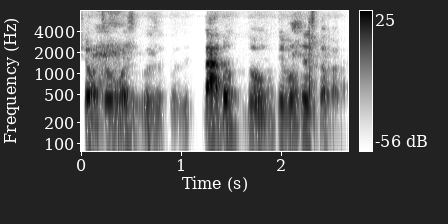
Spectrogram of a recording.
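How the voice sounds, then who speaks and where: A man's voice: mid-range voice, fast, creaky, a little mellow, slight background noise. A male host asking questions in a playful, joking way. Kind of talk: casual interview chat.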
